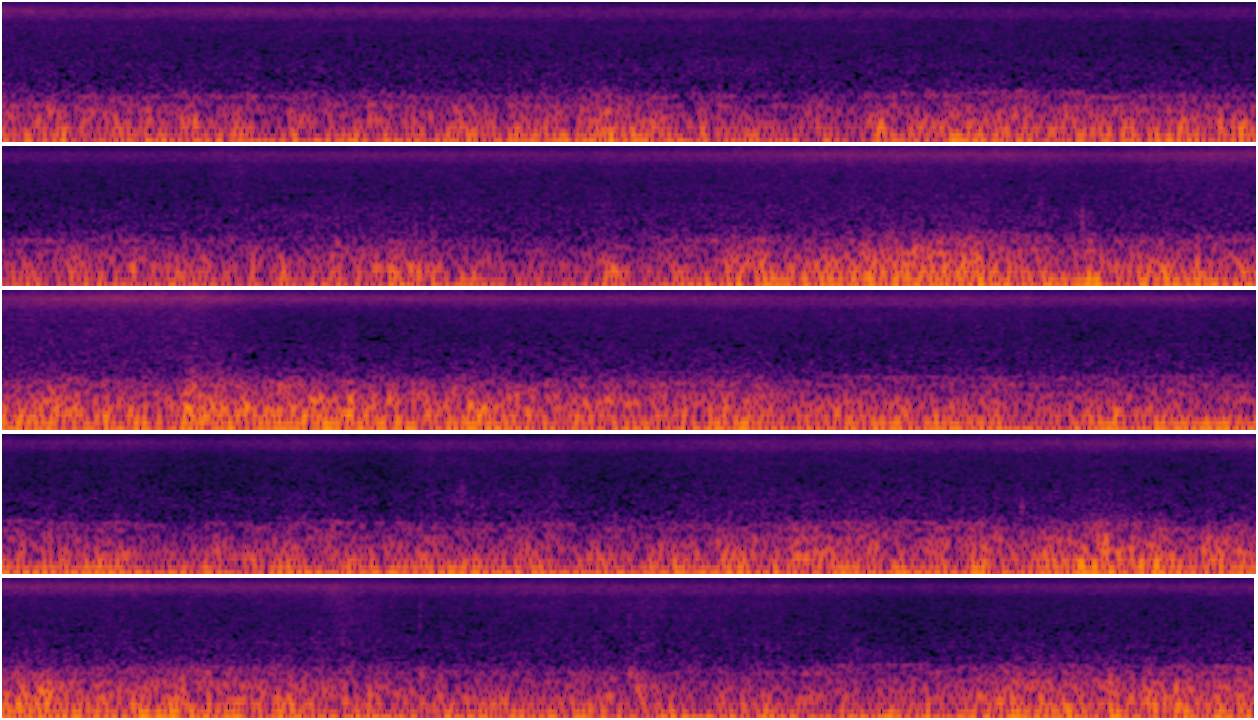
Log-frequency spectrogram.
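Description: Strong wind buffeting the camera microphone: a loud, steady low rumble.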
